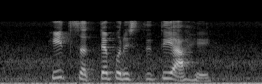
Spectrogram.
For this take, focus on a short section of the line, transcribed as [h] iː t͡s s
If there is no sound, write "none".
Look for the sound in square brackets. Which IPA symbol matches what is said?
h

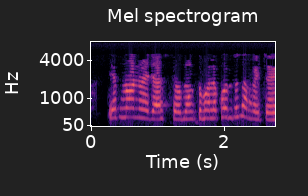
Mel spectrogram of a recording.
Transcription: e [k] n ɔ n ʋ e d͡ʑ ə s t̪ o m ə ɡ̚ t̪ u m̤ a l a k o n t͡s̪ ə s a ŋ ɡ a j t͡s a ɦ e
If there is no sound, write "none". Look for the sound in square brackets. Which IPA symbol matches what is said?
k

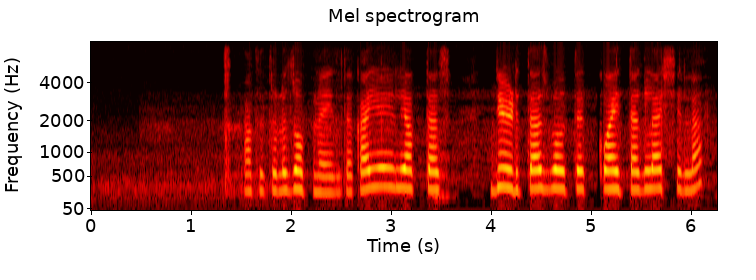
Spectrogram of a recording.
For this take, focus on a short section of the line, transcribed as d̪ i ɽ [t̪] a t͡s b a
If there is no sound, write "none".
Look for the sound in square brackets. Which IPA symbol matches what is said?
t̪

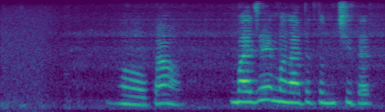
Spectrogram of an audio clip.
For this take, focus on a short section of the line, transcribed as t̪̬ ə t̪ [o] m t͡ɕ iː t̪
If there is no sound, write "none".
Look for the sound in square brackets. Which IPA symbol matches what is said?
u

